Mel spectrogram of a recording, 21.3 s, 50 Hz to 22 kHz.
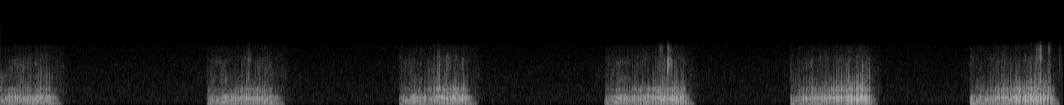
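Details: Regular, deep, buzzing snores with quiet pauses between them, six in about 21 seconds, roughly 17 breaths a minute; steady snoring.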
